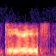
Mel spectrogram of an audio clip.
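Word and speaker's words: Dharius: So for me, social media, everything is Darius Daniels. And it's easy because my name is spelled with an H. It's D-H-A-R-I-U-S.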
